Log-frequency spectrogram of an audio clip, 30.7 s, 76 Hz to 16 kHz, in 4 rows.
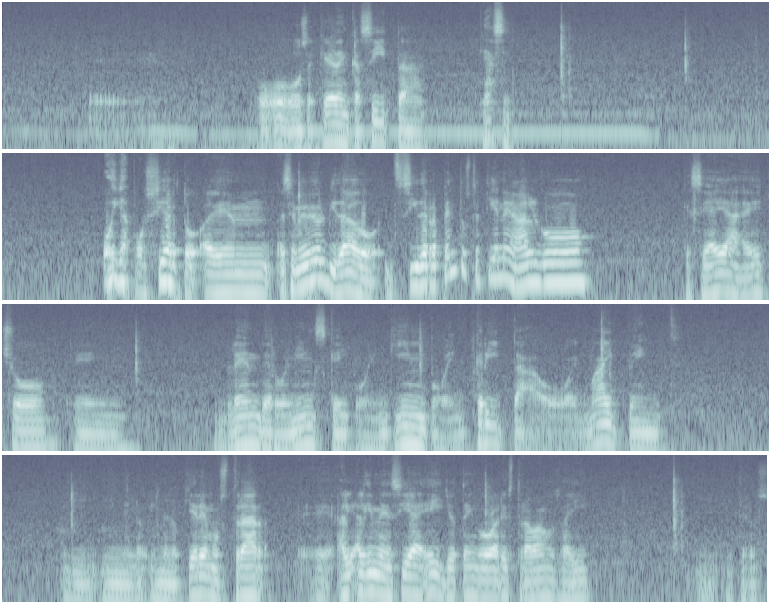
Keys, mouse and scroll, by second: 0.1-0.8 shift+middle drag, 1.0-1.9 shift+middle drag, 2.0-2.4 scroll down 2, 3.3 right click, 3.9 shift+right click, 4.2 shift+right click, 4.6 shift+right click, 5.7 e, 6.6 click, 7.0-7.7 shift+middle drag, 8.2-9.6 middle drag, 9.7-10.2 middle drag, 12.4-12.7 scroll down 2, 13.2-14.7 middle drag, 14.8-15.6 shift+middle drag, 16.4 right click, 16.8 shift+right click, 17.3 shift+right click, 18.2-19.2 shift+middle drag, 19.3 scroll up 1, 19.7-21.0 shift+middle drag, 21.4 e, 23.3 click, 23.9-24.7 shift+middle drag, 24.8-25.7 shift+middle drag, 27.3 right click, 28.0 shift+right click, 28.4 shift+right click, 28.9 shift+right click, 29.8 e.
